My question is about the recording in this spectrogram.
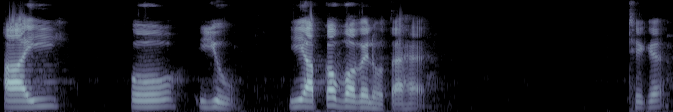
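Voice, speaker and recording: A man teaching a basic language class in a video lesson. He explains slowly, drawing out sounds and checking in after each point. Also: on the high side, a little mellow, clear, resonant tone, lo-fi sound. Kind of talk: online class lecture. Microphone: recorded for a video lesson.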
